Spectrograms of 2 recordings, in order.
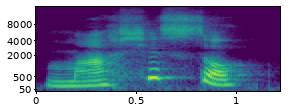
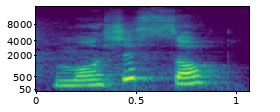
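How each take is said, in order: First: 맛있어 with an open "a" in the first syllable; "delicious" pronunciation. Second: 멋있어 with the rounder "eo" vowel in the first syllable; "cool" pronunciation. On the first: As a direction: say 맛있어 opening on a clear "ma". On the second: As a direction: say 멋있어 opening on "meo", not "ma". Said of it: "means you're cool". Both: Shown as a demonstration.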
